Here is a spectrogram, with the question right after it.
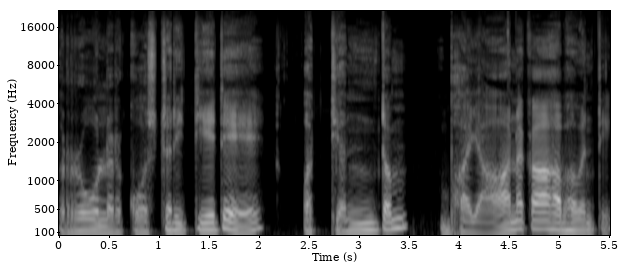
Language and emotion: Sanskrit, fearful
